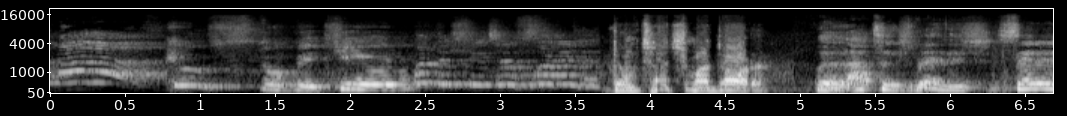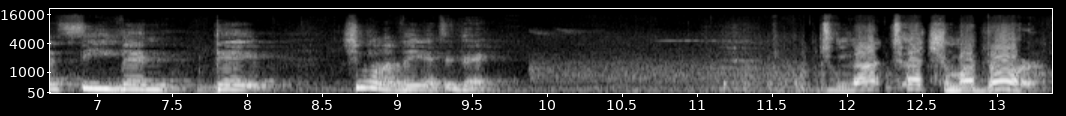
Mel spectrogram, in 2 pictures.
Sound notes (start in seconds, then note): 5.1 speaks in foreign language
